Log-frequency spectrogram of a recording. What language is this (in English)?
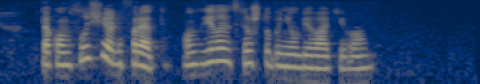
Russian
